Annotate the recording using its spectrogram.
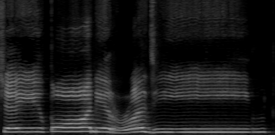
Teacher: और रॉ मुफखम है, ठीक है। शीन के आगे शीन के लिए होंठ आगे नहीं आएगी, श की आवाज नहीं आएगी। अगर मैं करूंगी ना शैतान, तो वो देखें कितना अजीब सी आवाज आई, शई शई।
